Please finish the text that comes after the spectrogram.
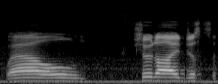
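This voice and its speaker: A man's voice: on the high side, flat delivery, drawn-out words, a bit bright, highs cut off. A man talking casually as a co-reader in a group read-aloud. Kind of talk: casual chat. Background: music.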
